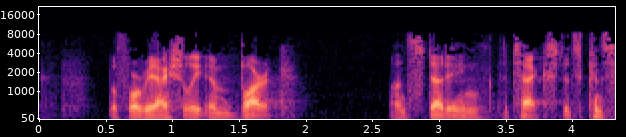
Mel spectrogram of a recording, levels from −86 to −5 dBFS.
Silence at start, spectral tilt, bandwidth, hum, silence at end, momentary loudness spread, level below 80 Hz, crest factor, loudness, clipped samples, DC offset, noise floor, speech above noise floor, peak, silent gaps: 0.5 s; -4 dB/octave; 8.4 kHz; none; 0 s; 16 LU; -52 dBFS; 22 dB; -24 LUFS; under 0.1%; under 0.1%; -69 dBFS; 44 dB; -4 dBFS; none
